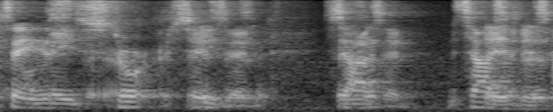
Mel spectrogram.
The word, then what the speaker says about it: Sazed: Sazed is how they say it.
